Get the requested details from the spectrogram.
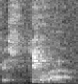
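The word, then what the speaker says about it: πιστεύω: It's pronounced in Greek, pistuo.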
